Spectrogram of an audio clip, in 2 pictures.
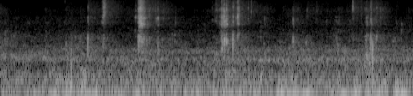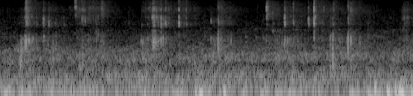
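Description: Footsteps crunching on fallen leaves and grit on a paved path, a short crackle every second or so at an uneven walking pace, over a faint low rumble.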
